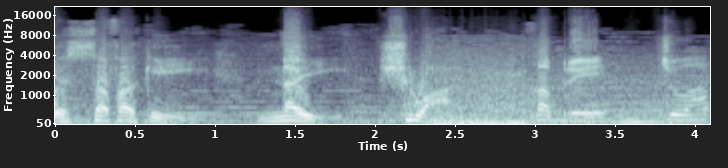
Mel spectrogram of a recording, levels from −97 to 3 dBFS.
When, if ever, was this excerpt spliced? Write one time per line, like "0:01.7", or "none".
0:02.2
